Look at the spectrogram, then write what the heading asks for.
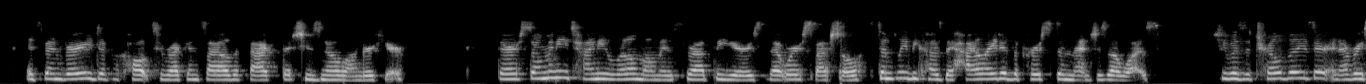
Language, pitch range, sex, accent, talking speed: English, 220-255 Hz, female, American, 180 wpm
